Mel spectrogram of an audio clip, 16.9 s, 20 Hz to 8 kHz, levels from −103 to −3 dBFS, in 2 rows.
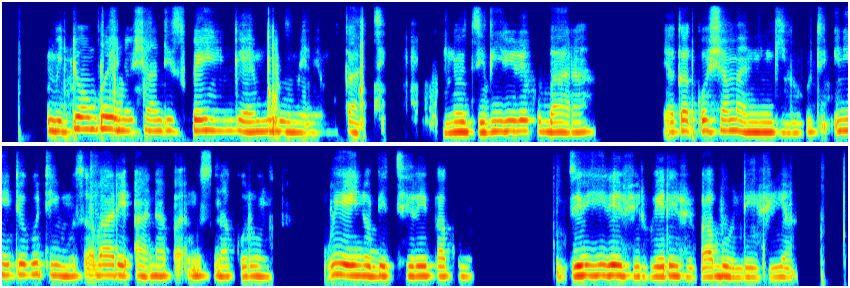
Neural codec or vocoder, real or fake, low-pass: codec, 24 kHz, 3.1 kbps, DualCodec; fake; 7.2 kHz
